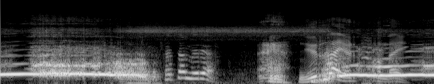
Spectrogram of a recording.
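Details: Frightened Asian elephant calf trapped in a hole, being helped out by a group of men. Loud, tonal squeals come at the start and end, with men's shouted voices between them.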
